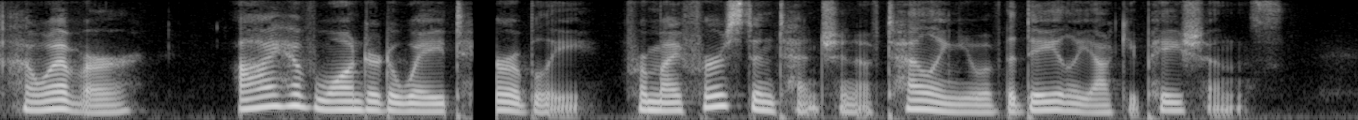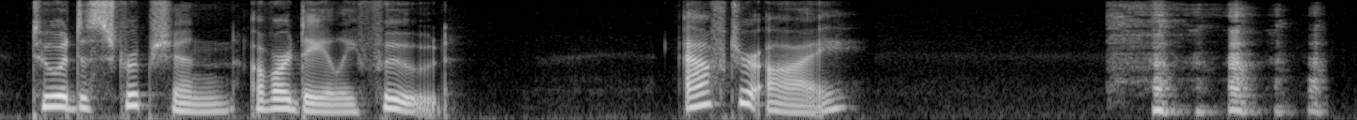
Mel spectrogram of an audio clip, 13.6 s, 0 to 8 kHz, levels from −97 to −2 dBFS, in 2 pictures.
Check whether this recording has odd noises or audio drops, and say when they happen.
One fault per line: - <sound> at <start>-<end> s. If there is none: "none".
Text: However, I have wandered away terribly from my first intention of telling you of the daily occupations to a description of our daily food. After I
- dropout at 2.4-2.5 s
- laugh at 12.3-13.5 s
